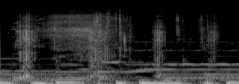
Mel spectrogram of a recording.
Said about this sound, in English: I'm sure there's some people that will just turn off your podcast because we're chewing in their ears now.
